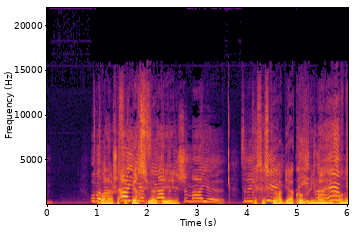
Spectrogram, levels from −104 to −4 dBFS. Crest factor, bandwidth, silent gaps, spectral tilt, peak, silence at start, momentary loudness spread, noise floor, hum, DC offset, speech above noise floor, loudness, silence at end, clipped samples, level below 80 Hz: 16 dB; 15 kHz; none; -6 dB/octave; -2 dBFS; 0 s; 15 LU; -58 dBFS; none; under 0.1%; 41 dB; -19 LUFS; 0 s; under 0.1%; -36 dBFS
